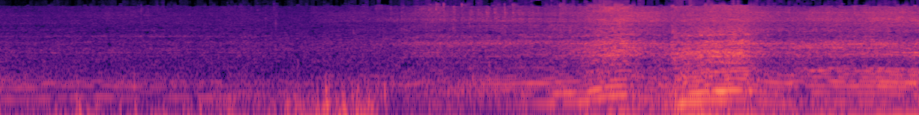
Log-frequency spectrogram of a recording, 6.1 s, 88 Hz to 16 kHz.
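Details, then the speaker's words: TC125 two-stroke dirt bike ridden on a cold day after a carb clean and a new fuel line with filter: buzz rising cleanly as throttle opens, revs climbing and holding without bogging or sputtering; runs healthy. "She runs like a dream now. That was great. That was great, y'all. 125 runs pretty good."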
